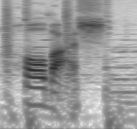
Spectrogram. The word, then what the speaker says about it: Holbox: so we finally made it to hobash if you see this written out it's actually going to look like whole box but it's pronounced holbox now this island is located north of mexico's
